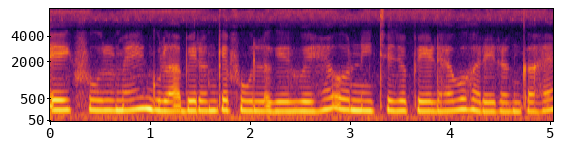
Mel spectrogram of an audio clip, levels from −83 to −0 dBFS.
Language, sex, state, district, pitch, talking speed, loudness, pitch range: Hindi, male, Odisha, Nuapada, 220 Hz, 240 wpm, -15 LUFS, 210-230 Hz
